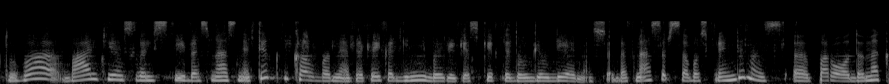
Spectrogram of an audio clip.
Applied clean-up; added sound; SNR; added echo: neural separator model SepFormer DNS4.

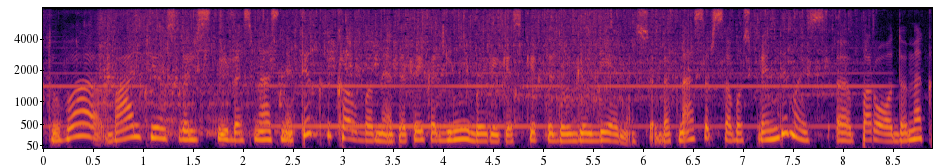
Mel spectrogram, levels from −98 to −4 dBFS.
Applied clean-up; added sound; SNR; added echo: none; Wind instrument, woodwind instrument + Toilet flush; 10 dB; none.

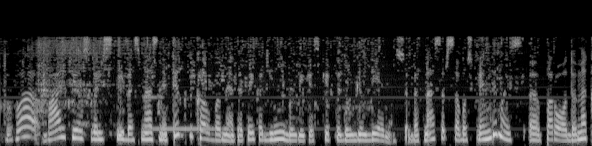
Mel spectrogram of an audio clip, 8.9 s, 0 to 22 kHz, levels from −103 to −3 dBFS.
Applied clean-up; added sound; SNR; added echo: classical method spectral subtraction.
